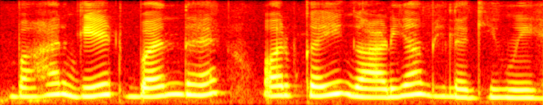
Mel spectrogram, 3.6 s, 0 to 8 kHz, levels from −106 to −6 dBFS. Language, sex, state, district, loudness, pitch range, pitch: Hindi, female, Jharkhand, Ranchi, -15 LUFS, 245-300 Hz, 265 Hz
